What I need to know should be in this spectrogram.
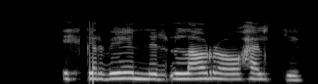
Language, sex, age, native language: Icelandic, female, 8, Icelandic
